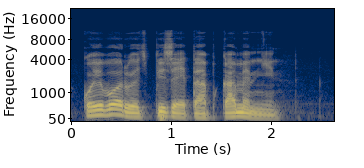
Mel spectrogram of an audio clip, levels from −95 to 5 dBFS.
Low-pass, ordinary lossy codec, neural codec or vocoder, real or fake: 10.8 kHz; MP3, 96 kbps; none; real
